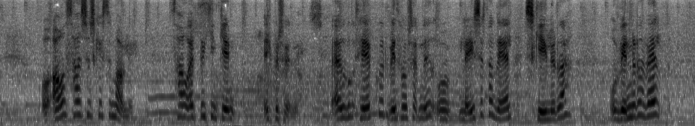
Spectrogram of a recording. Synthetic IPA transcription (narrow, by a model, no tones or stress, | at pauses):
ɔ̰ɣʔa̰wθaðsɛmscɪft̪ɪɾmaːwlɪ | θawɛɾpɪcːiɲcɪnehkʰvɪɾ̥svɪːðɪ̰ | ɛvðut̪ʰɛːkʏɾvɪðhasɛp̪nɪðɔɣleːjsɪ̥t̪avɛːlscɪːlʏɾða | ɔɣvɪnːʏɾðavɛːl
